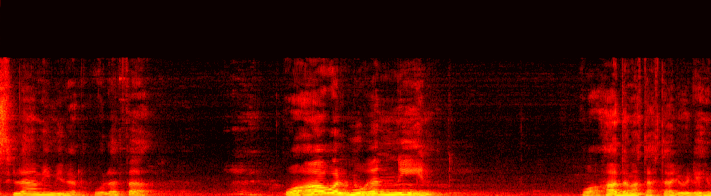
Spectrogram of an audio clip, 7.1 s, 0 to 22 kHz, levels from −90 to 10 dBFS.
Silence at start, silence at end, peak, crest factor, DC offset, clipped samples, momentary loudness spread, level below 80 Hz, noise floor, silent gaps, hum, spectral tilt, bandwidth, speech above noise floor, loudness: 0 s; 0 s; -6 dBFS; 18 dB; under 0.1%; under 0.1%; 14 LU; -52 dBFS; -52 dBFS; none; none; -7.5 dB/octave; 15.5 kHz; 31 dB; -22 LUFS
